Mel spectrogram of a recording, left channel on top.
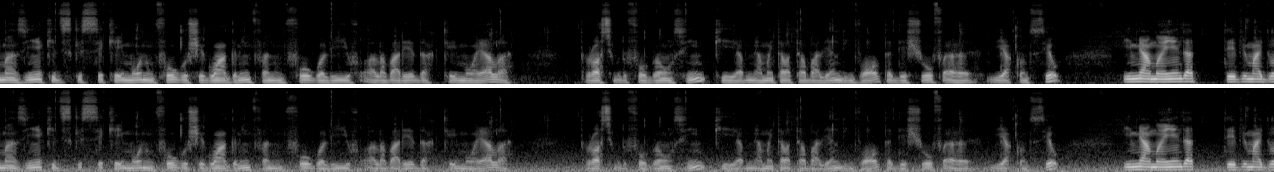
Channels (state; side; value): noise; right; rumble, 10 dB below the sound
